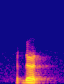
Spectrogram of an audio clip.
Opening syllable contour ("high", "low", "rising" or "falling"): low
